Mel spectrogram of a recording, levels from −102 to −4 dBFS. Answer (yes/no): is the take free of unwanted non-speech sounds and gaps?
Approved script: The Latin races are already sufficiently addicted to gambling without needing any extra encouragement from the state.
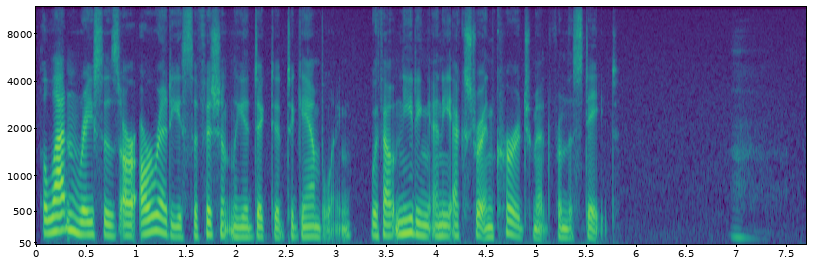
no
